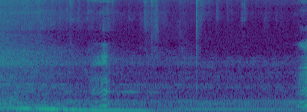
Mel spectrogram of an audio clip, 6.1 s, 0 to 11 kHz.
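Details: 2007 Chrysler PT Cruiser, non-turbo 2.4 L, manual, running with Liqui Moly engine flush, getting warm; owner felt it steadier with throttle, suspects possible compression issue on a cylinder: brief rev fades to quiet, low, steady idle, no stumbling or knocking; normal idle.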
